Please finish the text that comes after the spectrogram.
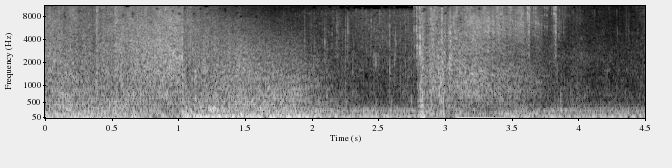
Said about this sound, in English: This is the guy with the rocket launcher! Somehow all of those rockets hit the box in front of me.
